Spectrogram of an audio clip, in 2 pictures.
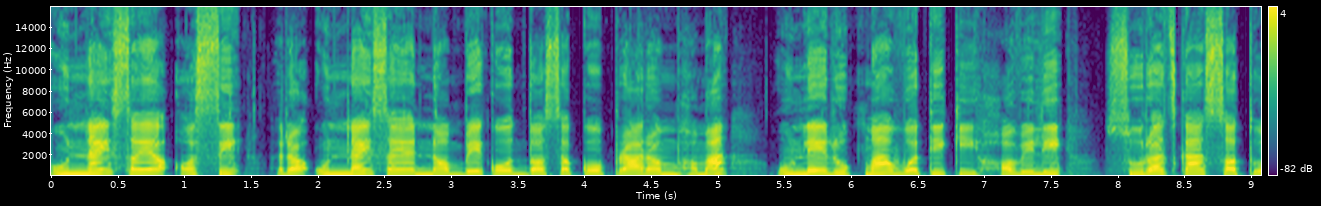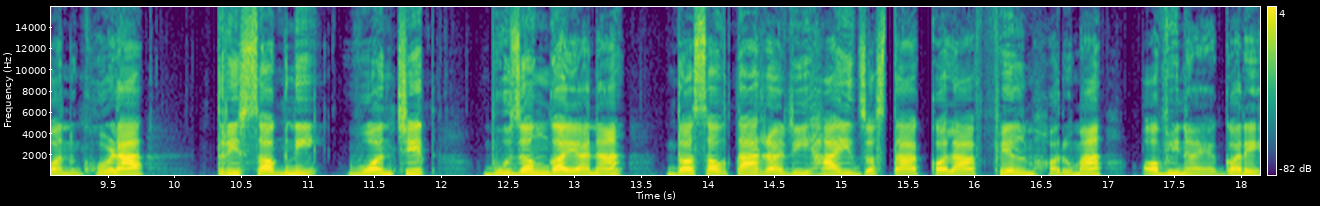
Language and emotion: Nepali, neutral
